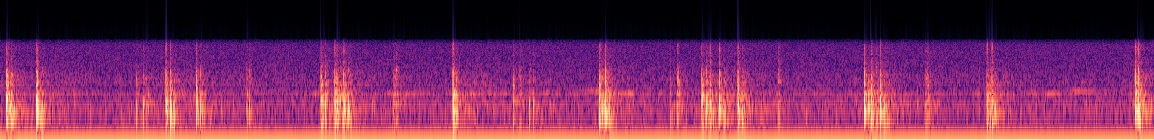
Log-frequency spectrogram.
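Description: Fireworks shells bursting overhead: a string of sharp bangs at irregular intervals, some in quick clusters of three or four, over a steady hiss.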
